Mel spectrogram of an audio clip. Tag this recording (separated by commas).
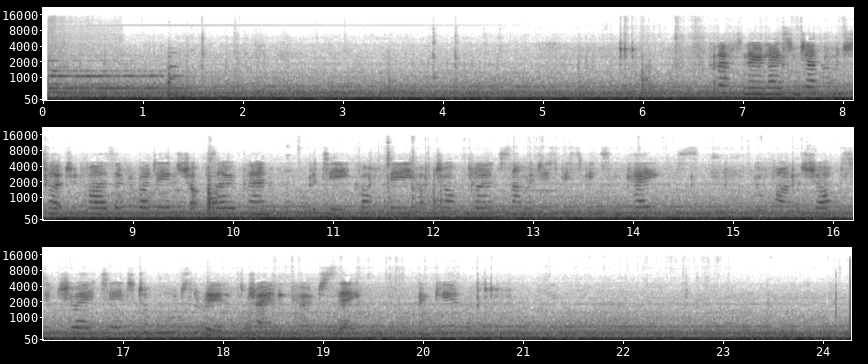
Vehicle, Rail transport, Train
